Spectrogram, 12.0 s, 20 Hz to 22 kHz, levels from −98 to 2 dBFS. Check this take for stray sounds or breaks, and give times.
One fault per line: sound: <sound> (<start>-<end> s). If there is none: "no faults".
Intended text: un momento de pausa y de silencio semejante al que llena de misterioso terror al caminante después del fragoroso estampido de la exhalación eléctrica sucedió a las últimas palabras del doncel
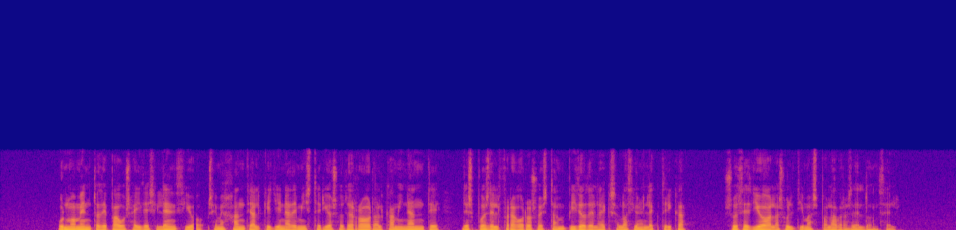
sound: dropout (2.4-2.5 s)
